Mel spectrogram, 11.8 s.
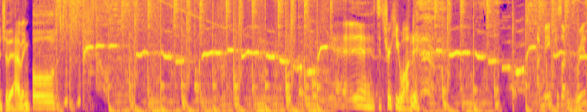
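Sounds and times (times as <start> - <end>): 
speech: 0.0 - 1.4, 7.0 - 9.1, 10.9 - 11.7
whistling melody in a song: 1.6 - 6.7, 8.5 - 11.7.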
